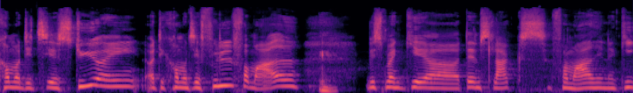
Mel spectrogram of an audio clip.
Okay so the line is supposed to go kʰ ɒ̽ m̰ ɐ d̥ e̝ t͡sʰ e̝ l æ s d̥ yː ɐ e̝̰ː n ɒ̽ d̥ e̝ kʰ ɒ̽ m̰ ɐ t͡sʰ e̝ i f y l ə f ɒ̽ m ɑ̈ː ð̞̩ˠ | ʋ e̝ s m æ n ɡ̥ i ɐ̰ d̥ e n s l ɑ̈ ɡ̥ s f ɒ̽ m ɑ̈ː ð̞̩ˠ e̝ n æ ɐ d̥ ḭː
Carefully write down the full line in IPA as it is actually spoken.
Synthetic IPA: kʰ ɒ̽ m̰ ɐ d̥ e̝ t͡sʰ e̝ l æ s d̥ yː ɐ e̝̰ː n ɒ̽ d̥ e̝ kʰ ɒ̽ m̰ ɐ t͡sʰ e̝ æ f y l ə f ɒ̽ m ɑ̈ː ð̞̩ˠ | ʋ e̝ s m æ n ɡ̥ i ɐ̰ d̥ e n s l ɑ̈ ɡ̥ s f ɒ̽ m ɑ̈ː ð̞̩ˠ e̝ n æ ɐ ɡ̥ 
